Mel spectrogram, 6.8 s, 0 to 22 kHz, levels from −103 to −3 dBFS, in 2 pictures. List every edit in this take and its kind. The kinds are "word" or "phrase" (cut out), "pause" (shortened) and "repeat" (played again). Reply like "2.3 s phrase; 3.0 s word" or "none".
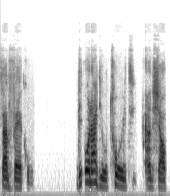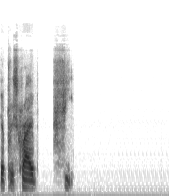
1.9 s phrase; 2.8 s pause; 3.3 s word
